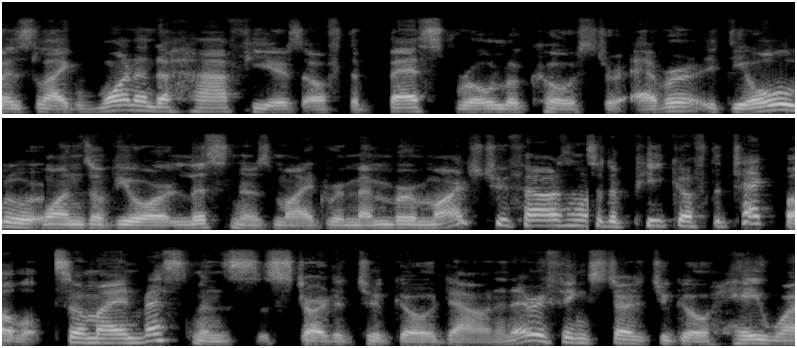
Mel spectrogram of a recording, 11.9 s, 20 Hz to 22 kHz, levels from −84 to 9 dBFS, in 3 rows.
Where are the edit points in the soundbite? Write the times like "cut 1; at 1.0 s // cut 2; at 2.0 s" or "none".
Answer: cut 1; at 3.6 s // cut 2; at 6.9 s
